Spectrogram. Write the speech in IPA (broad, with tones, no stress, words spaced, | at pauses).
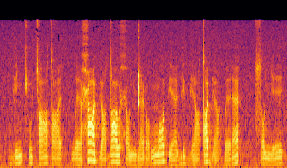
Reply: bʲe˩˧ɲcʰu˩˧cɑː˩˧ tˤɛ˩ | wɛː˩ħɑː˥pʲuː˩ dˤuː˧ħɔ˩ɲ ɖæ˩˧ɽɔ˩˧ ŋ͡mɔː˧˥ pʲæː˩bʲɛ˧ bʲæː˩˧ tˤɛ˧˥bʲɑː˩k͡pɛː˩˧ɾæ˧˥ | sɔ˩˧ɲeː˩˧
